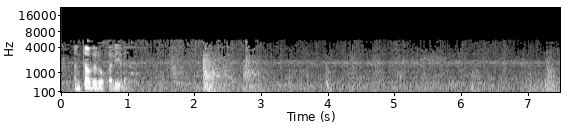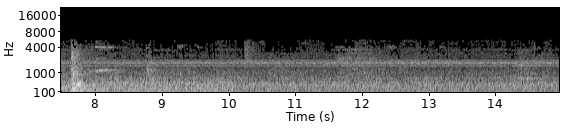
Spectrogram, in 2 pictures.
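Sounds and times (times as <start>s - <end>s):
steady low room hum: 0.0s - 14.9s
speech: 0.2s - 1.2s
door thudding shut: 2.1s - 3.1s.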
